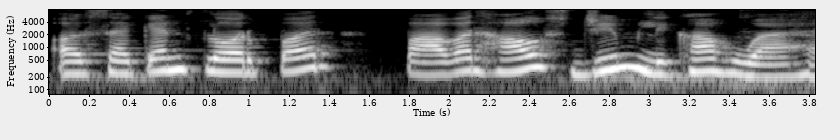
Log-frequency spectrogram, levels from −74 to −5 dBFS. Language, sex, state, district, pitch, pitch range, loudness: Hindi, female, Jharkhand, Garhwa, 260 Hz, 230-275 Hz, -14 LUFS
